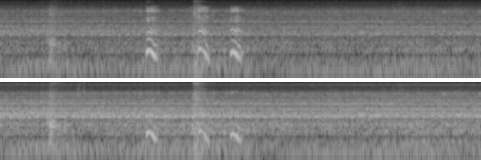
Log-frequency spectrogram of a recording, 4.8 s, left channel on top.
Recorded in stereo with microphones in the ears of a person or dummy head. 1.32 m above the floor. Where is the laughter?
65° left (ahead or behind).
